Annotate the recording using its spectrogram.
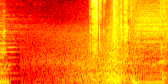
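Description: A whoosh transition sound effect: a rushing noise that swells for about a second after the music cuts off and peaks sharply around the middle. Low background music comes back in near the end.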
